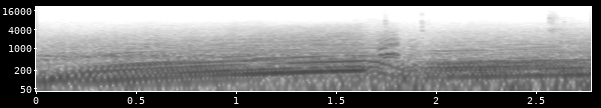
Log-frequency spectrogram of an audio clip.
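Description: A rear-wheel drive race car in Assetto Corsa revs its engine steadily, the pitch climbing smoothly, then dipping sharply with a gear change before pulling up again, loud and close with no talk.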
